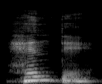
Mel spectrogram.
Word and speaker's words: gente: The soft G sounds like a strong English H before the E and the I. For example, gente, girar.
